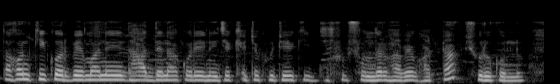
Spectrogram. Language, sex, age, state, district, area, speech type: Bengali, female, 30-45, West Bengal, Dakshin Dinajpur, urban, spontaneous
